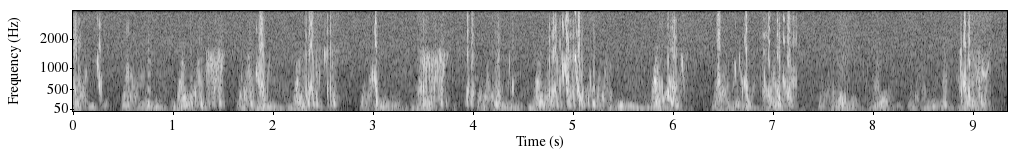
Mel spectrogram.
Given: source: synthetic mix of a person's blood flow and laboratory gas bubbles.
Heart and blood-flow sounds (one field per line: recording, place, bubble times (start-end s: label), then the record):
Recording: Doppler ultrasound of blood flow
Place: precordium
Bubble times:
0.00-0.09 s: bubbles
0.22-0.33 s: bubbles
0.51-0.81 s: bubbles
1.17-1.53 s: bubbles
1.70-1.97 s: bubbles
2.26-2.68 s: bubbles
2.96-3.11 s: bubbles
3.45-3.78 s: bubbles
3.92-4.07 s: bubbles
4.17-4.45 s: bubbles
4.62-5.27 s: bubbles
5.81-6.15 s: bubbles
6.42-6.83 s: bubbles
6.88-7.25 s: bubbles
7.64-7.77 s: bubbles
8.69-8.76 s: bubbles
8.85-9.18 s: bubbles
From the record:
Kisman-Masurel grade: 233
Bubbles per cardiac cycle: several, 3 to 8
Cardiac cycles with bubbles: 50 to 99%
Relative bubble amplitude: loud (0.450 to 0.775)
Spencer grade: 3 (all of the cardiac periods contain showers or single bubble signals, but not dominating or overriding the cardiac motion signals)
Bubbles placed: anywhere in the cardiac cycle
